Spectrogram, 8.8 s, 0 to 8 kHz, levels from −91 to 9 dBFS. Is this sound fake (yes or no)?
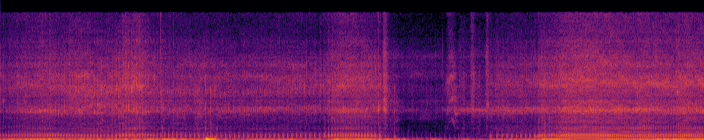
yes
